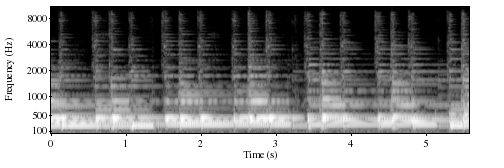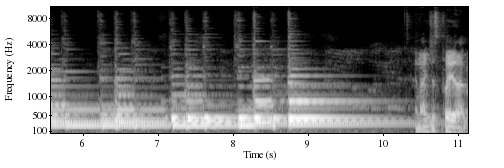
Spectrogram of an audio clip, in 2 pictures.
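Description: A ukulele strums the verse chords of a song in a steady repeating pattern, close and clear, ending with a brief muted scrape.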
